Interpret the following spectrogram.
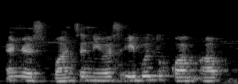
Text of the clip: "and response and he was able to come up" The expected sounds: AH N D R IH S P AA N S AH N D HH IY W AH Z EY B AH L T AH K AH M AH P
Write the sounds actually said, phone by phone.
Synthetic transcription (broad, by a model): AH N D R IH S P AA N S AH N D HH IY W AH S EY B AH L T AH K AH M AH P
